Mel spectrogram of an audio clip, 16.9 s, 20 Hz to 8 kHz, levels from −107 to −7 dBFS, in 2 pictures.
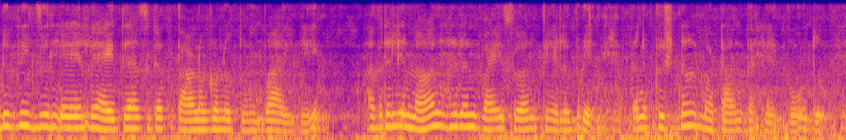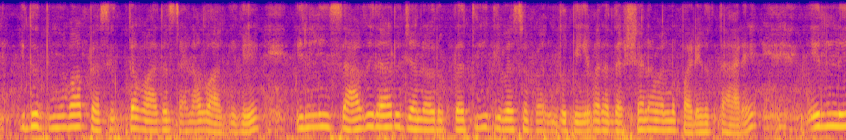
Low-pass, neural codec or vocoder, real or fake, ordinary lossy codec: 7.2 kHz; codec, 16 kHz, 4.8 kbps, FACodec; fake; Opus, 64 kbps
